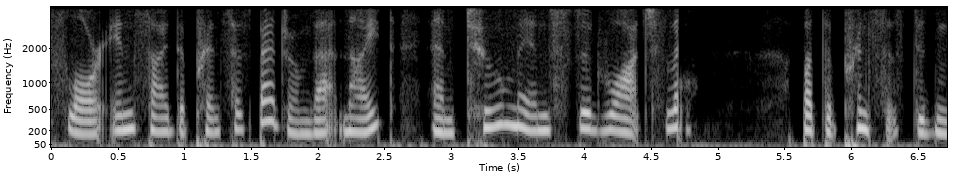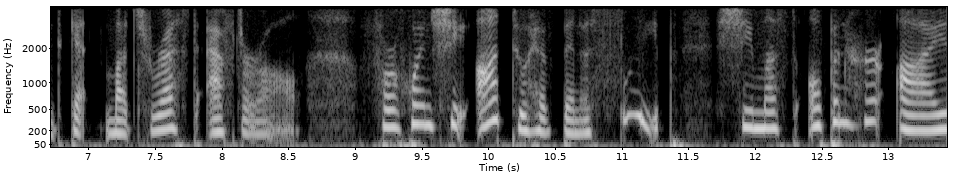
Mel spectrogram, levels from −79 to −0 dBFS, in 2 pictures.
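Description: At 4.70 s the speech jumps abruptly forward, with no gap or fill, as if about seven tenths of a second were missing. This is a skip ahead: a stretch of audio was discarded while later audio was already queued, and playback spliced the two sides almost directly.

From 4.79 to 6.31 s the speech sounds slightly hurried, running about 6% fast with its pitch unchanged. This is a jitter buffer speed-up: to shed excess delay, the receiver repeatedly trimmed short pitch-period slices, removing roughly a tenth of a second in total. The G.711 A-law call path keeps everything below 4 kHz throughout.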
